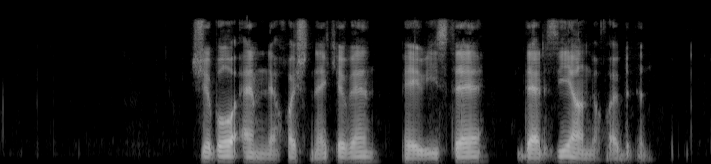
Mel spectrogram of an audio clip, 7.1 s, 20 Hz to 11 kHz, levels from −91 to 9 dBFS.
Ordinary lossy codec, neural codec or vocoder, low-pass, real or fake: AAC, 64 kbps; codec, 16 kHz, 4.8 kbps, FACodec; 7.2 kHz; fake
